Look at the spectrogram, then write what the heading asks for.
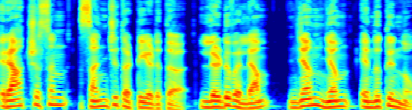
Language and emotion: Malayalam, neutral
